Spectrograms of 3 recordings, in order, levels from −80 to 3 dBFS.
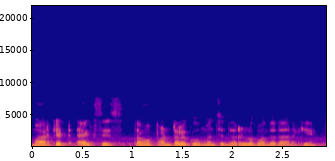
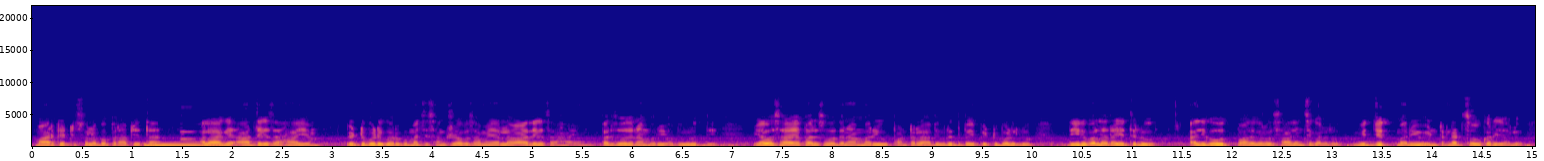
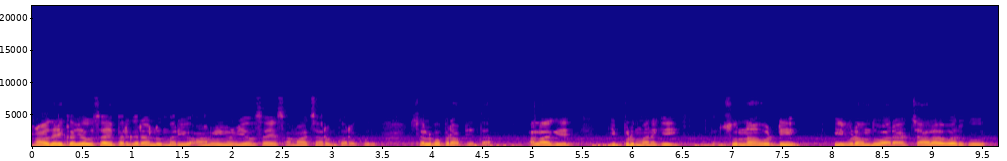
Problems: background sounds at intervals, low volume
